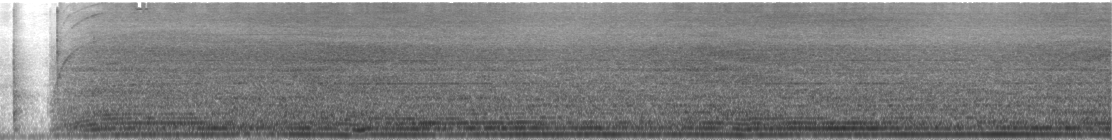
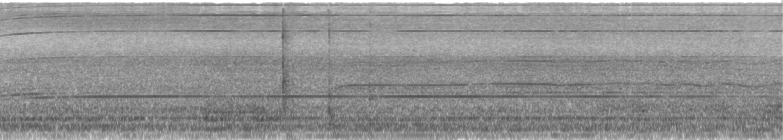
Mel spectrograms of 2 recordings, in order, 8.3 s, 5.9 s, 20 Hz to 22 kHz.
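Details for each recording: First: Dyson DC25 vacuum running with its filter refitted. A steady, strong motor hum and a smooth brush-roll whirr dip slightly under load and recover. The brush roll agitates well; normal running. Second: Dyson DC25 upright vacuum running: a steady high roar with a thin whistle and faint gear whirr from the brush drive. The small and large brush-roll cogs are dry and were not greased, giving dry gear noise.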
